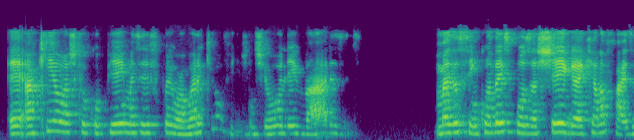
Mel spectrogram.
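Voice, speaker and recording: A woman's voice: medium pitch, fairly bright tone. Brazilian woman hosting a reading club, chatty teacher vibe, keeps asking "né?", roomy dull lo-fi sound. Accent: Brazilian Portuguese. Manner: conversational, often checks in with "né?". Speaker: book club host and educator. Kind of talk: explanatory teaching talk.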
